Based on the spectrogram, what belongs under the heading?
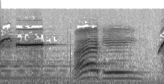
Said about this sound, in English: Ain't no use whistling around here, Mr. Pete. That sound belongs in the day that is gone.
